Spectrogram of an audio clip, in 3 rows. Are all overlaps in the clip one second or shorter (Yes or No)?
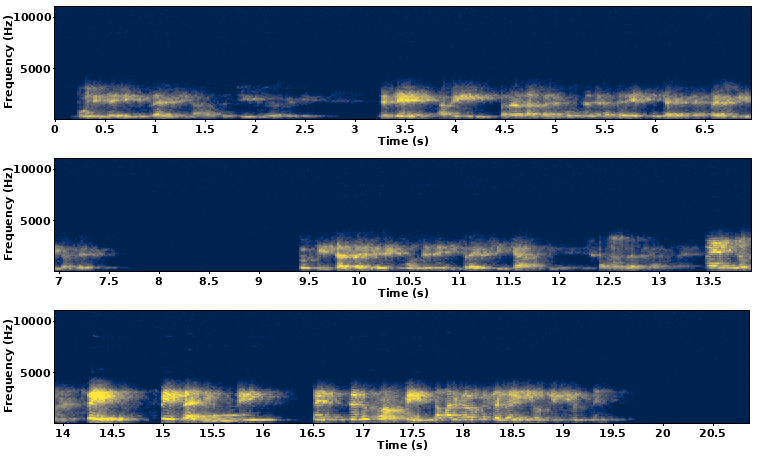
Yes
